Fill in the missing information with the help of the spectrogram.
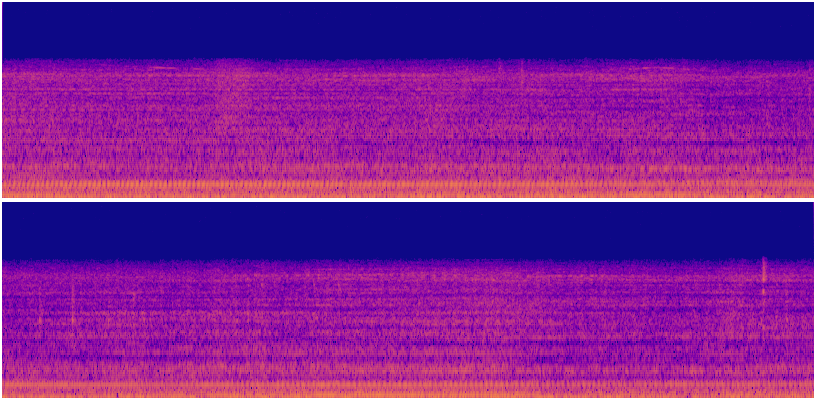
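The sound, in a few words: converted camper truck driving on the road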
